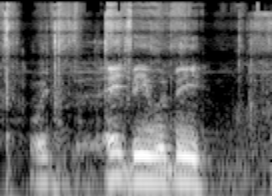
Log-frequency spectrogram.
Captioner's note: taps papers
